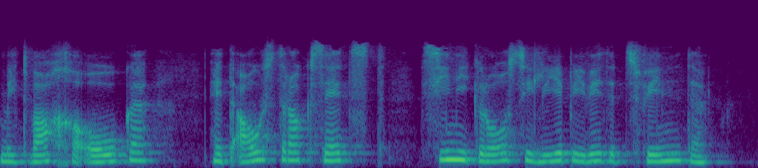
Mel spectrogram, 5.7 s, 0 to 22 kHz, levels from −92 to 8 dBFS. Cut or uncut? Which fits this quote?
uncut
